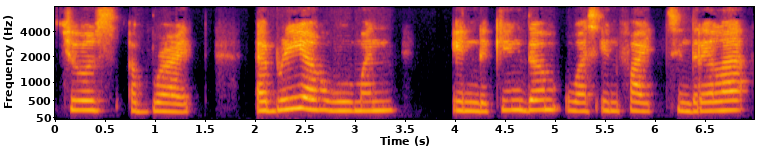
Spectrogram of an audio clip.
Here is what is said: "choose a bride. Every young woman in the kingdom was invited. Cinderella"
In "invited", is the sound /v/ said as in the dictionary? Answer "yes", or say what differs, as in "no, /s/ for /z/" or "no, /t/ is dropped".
no, /f/ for /v/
